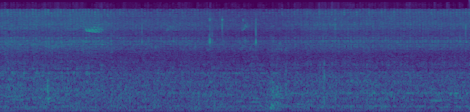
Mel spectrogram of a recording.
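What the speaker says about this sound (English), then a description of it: "Whilst this guy would turn his car engine off." A car engine idles nearby in a parked setting at Betws-y-Coed, a steady low rumble running evenly throughout with a faint outdoor background.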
